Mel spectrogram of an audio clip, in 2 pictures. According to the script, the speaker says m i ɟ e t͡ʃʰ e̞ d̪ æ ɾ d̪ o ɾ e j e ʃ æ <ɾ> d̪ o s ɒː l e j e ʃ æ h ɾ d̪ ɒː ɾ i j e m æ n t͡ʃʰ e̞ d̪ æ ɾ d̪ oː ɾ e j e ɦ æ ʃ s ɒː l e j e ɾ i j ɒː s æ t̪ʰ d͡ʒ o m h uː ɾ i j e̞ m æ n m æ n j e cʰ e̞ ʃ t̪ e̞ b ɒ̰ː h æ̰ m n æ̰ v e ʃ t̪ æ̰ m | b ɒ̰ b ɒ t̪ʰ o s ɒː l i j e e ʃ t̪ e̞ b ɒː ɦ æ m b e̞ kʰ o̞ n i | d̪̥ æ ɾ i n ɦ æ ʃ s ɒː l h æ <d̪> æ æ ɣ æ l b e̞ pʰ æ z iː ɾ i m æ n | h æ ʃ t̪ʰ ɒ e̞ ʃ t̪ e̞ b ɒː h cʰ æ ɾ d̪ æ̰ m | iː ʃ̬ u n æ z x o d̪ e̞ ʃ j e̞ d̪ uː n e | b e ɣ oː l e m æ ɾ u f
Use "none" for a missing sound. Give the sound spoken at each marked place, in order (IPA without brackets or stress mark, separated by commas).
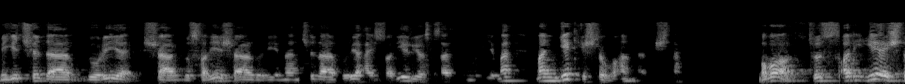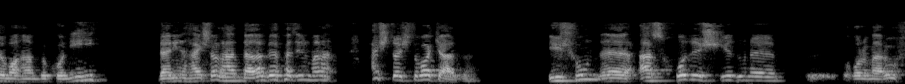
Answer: ɾ, d̪ː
